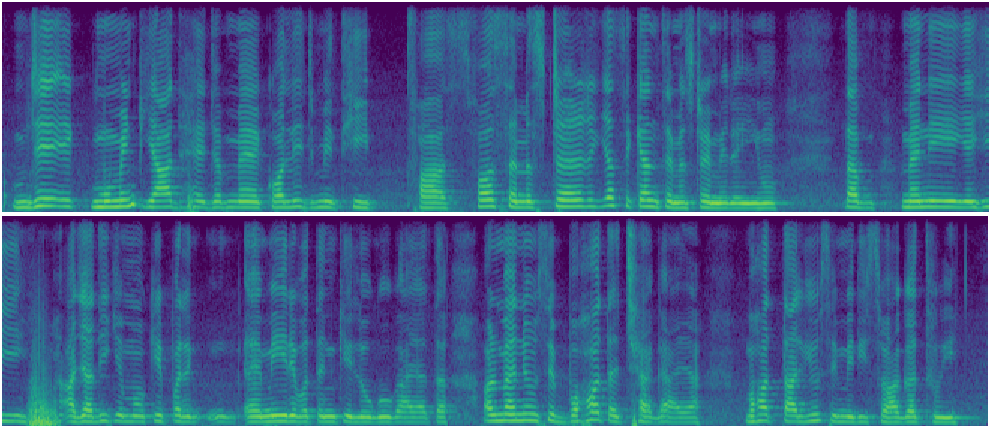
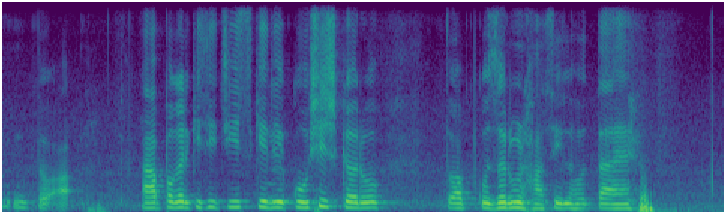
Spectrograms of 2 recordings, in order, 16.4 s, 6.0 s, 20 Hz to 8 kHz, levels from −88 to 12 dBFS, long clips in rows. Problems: constant background noise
